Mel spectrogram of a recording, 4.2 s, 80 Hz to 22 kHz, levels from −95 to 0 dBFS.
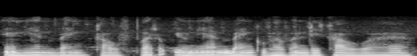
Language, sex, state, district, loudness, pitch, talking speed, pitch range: Hindi, male, Arunachal Pradesh, Lower Dibang Valley, -17 LUFS, 125 Hz, 145 wpm, 120-130 Hz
